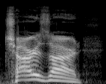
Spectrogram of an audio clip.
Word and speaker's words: Charizard: Charizard has sold at auction for a total of, Lisa, any guesses? – $10,000.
